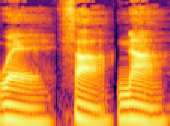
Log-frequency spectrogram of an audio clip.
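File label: "wethana", concatenated syllables; Affixing experiment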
